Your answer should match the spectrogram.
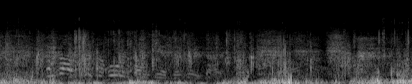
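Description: Faint voices of several people talking in the background, with a few irregular hoof steps of horses and mules on gravel and a low rumble underneath.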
